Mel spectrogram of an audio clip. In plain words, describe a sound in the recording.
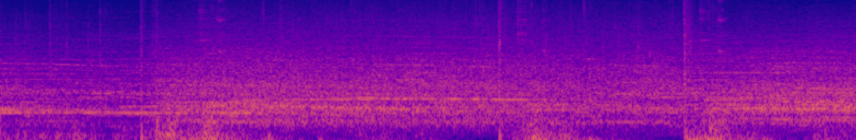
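Heavy blows thud onto a body and the ring mat.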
